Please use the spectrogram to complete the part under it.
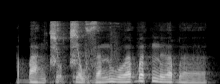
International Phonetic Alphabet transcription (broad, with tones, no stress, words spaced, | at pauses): ɓa̤˨˩ŋt͡ɕo̰˧˨t͡ɕə˧˩w zə˨˦nvu˨˦ə̯ɓə˦˥t̚ nɨ˧ə̯ɓə̤ː˨˩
